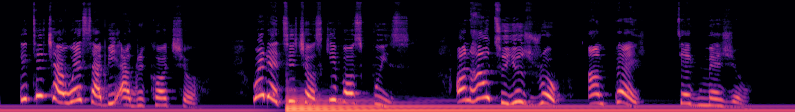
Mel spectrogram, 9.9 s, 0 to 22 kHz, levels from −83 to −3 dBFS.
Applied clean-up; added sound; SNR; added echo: none; Bass guitar; 3 dB; none.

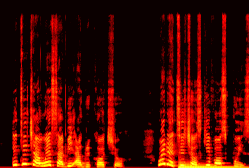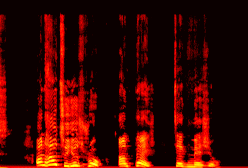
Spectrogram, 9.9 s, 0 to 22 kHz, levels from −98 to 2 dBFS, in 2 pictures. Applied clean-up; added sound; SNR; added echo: classical method spectral subtraction.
